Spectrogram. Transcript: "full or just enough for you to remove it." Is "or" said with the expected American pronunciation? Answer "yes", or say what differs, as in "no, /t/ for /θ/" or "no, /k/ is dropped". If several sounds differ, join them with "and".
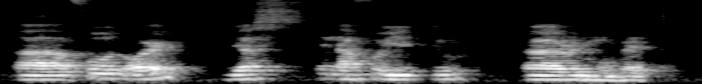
no, /l/ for /ɹ/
